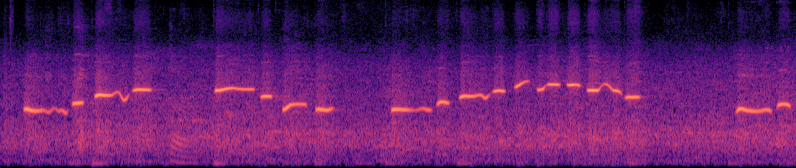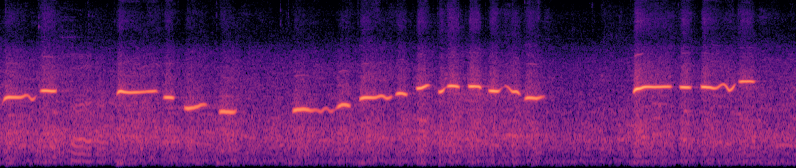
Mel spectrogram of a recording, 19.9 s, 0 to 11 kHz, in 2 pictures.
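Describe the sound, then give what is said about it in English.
A person whistles a lively melody in repeated rising and falling phrases inside the Freeze Fair art tent in 2014, part of Koki Tanaka's project, clear and fairly loud, with brief pauses between phrases and a faint murmur of background noise underneath. “You just heard a whistler inside the Freeze Fair art tent in 2014.”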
